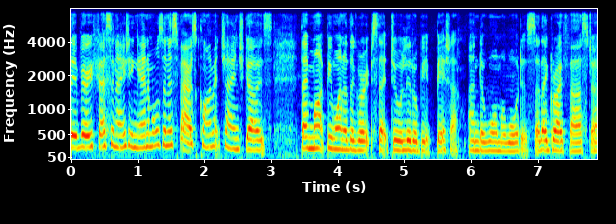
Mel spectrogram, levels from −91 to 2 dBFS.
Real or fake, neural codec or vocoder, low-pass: fake; codec, 16 kHz, 16 kbps, FreqCodec, larger model; 7.2 kHz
